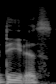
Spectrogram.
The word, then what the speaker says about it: Adidas: We see this with Adidas, I guess you pronounce it, apparently, Adidas.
